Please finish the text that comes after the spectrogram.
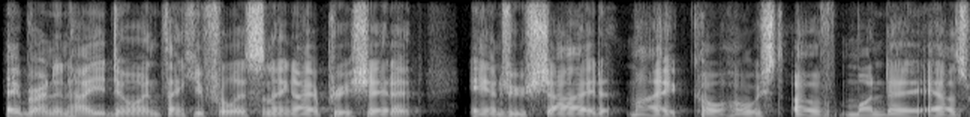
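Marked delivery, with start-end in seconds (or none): none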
